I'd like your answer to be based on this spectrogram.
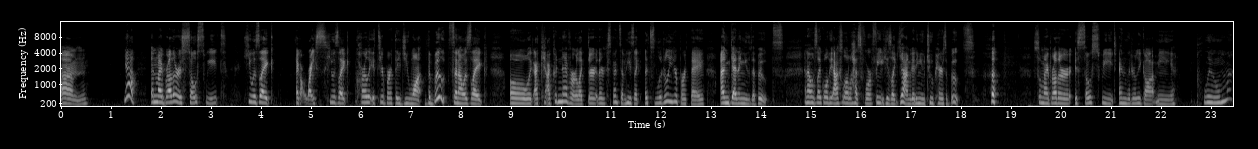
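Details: Vocal tic in a 25-year-old woman with Tourette syndrome, a phrase interjected mid-speech; vocal tic (Tourette syndrome).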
